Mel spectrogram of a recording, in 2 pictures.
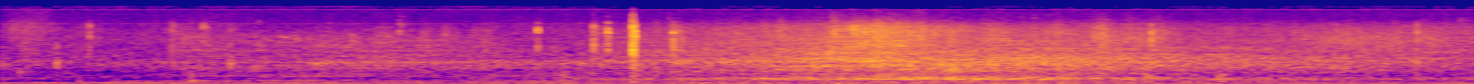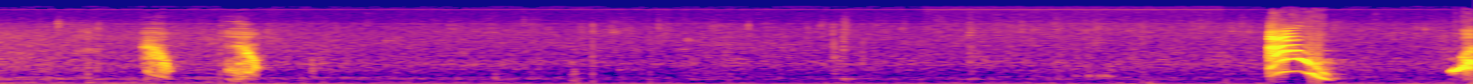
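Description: Puppy whining: two short, falling high whines about eight seconds in and a louder one at the very end, over steady rain. A rushing noise swells and fades between about three and six seconds in.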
